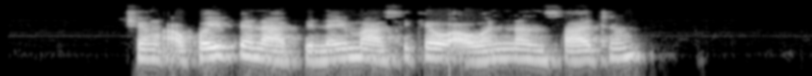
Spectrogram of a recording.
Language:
Hausa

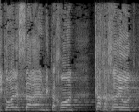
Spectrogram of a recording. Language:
Hebrew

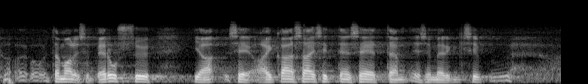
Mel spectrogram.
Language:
Finnish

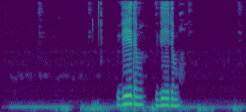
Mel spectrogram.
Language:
Russian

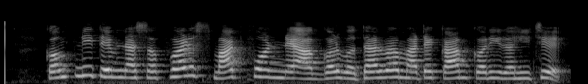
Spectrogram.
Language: Gujarati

